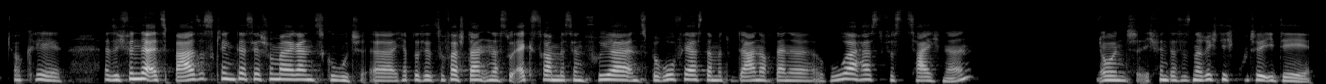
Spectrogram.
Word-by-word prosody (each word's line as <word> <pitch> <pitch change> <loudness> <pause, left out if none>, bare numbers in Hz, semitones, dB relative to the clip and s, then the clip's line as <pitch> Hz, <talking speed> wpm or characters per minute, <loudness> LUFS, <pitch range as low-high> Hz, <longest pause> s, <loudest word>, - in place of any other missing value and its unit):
Okay. 205 -5 -3 0.4
Also, 210 -2 0
ich 200 - -2
finde, 255 0 +8
als 200 +2 +4
Basis 225 +6 +3
klingt 250 0 +1
das 250 -2 +1
ja 245 - +1
schon 240 +2 -1
mal 230 -1 +5
ganz 225 0 +1
gut. 190 -6 -2
Äh, 175 -1 -1
ich 170 - -10
habe 205 - -6
das 210 -2 -2
jetzt 200 0 -2
so 200 - -5
verstanden, 210 -2 +2
dass 195 -1 -1
du - - -4
extra 215 +1 -1
‘n 200 -1 +3
bisschen 195 -1 -1
früher 215 -1 +3
ins 185 +1 -4
Büro 200 +4 -1
fährst, 220 -1 0
damit 195 -1 -1
du 175 - -21
da 180 +2 +1
noch 190 -2 -1
deine 175 -2 -3
Ruhe 240 +5 +3
hast 225 0 -3
für‘s 195 -2 -11
Zeichnen? 180 - -3 1.3
Und, 195 -1 0
ich - - -13
finde, 205 -2 0
das 185 - -7
ist 190 +2 -8
‘ne 200 0 +2
richtig 220 -1 -3
gute 210 -1 -3
Idee. 160 -7 -1
200 Hz, 215 wpm, -23 LUFS, 185-225 Hz, 1.3 s, finde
